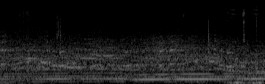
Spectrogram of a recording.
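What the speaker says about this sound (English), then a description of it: "In my Civic drifting?" In Need for Speed, a Honda Civic drifts with a sustained tire skid and squeal over engine tone, the squeal holding steady then dropping mid-slide, loud and continuous with no speech.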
